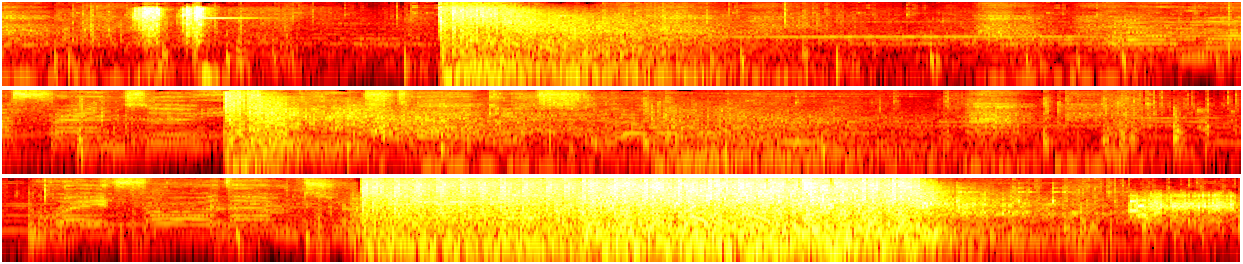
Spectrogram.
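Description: Rapid bursts of video game gunfire crack loudly and repeatedly, with machine-gun volleys and single shots, brief pauses, and a sustained dense barrage near the end.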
